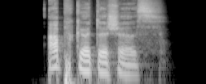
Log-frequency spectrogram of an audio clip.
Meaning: strong/mixed nominative/accusative neuter singular of abgöttisch
- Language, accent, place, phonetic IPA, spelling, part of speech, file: German, Germany, Berlin, [ˈapˌɡœtɪʃəs], abgöttisches, adjective, De-abgöttisches.ogg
